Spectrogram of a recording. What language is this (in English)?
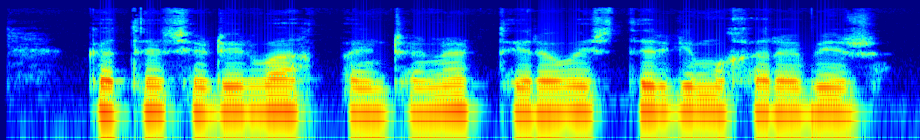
Pashto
